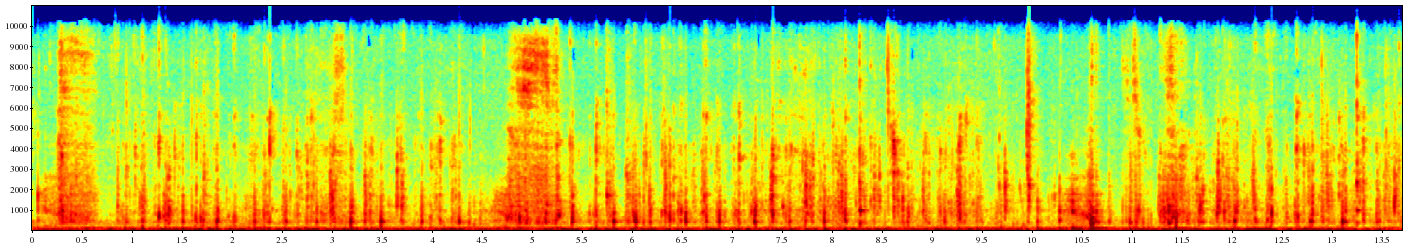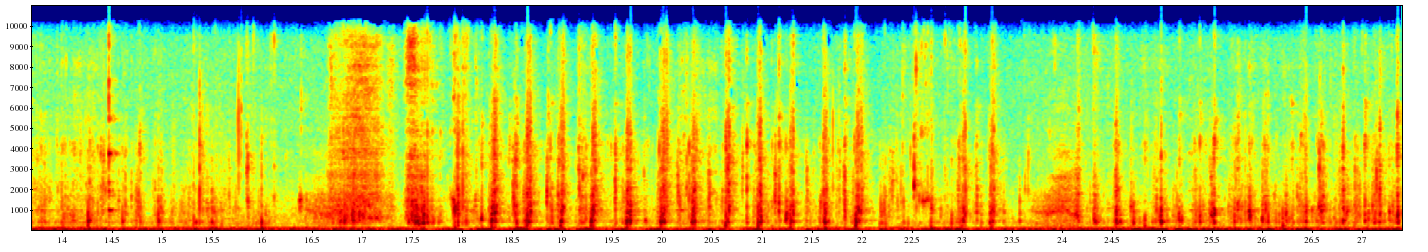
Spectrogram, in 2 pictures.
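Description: Close-miked eating: rapid, wet clicks of chewing and lip smacking on skewered food from a bowl of chili oil, with bamboo skewers scraping and tapping in a glass bowl.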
